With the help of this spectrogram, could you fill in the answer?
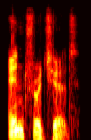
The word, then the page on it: entrechat: British English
